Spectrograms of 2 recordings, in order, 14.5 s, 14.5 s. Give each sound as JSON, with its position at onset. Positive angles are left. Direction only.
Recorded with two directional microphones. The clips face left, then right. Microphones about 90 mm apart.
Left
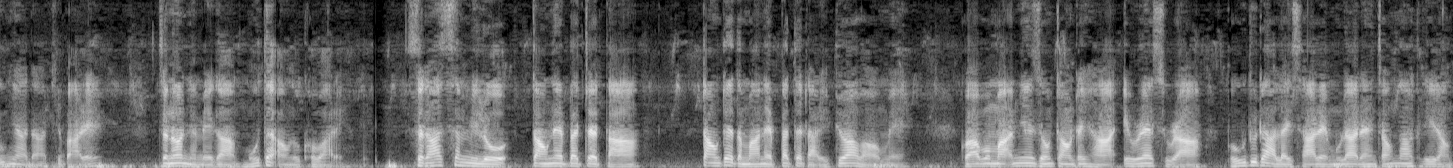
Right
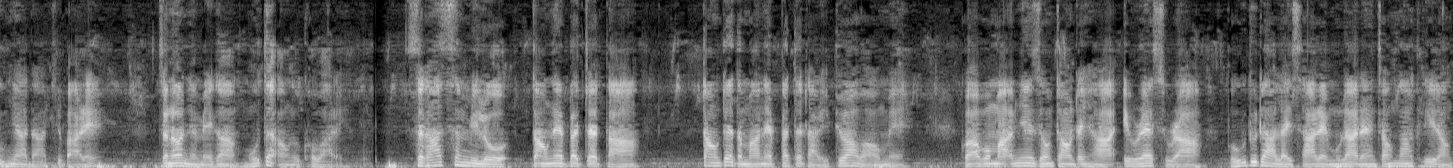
{"t": 0.1, "sound": "speech", "side_deg": 20}
{"t": 4.1, "sound": "a man's voice", "side_deg": 30}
